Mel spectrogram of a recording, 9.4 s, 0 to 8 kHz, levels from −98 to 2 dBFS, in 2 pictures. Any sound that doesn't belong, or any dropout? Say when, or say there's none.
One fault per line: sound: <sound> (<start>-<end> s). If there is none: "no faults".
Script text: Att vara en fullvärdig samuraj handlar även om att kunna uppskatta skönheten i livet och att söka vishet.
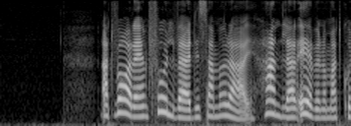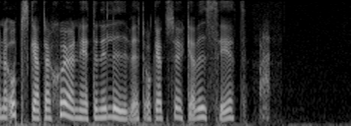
sound: laugh (8.1-8.3 s)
